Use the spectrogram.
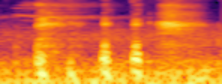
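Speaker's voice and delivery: soft, breathy giggle. Real, not acted. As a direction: let a quiet giggle slip out mid-thought. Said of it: "I just giggled like that".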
